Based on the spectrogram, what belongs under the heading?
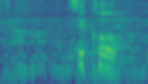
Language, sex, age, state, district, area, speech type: Dogri, male, 18-30, Jammu and Kashmir, Kathua, rural, read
